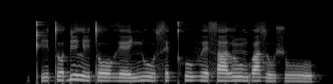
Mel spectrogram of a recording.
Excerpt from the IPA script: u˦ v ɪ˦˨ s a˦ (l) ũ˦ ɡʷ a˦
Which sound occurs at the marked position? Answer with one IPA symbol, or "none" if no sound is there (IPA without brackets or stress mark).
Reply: l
